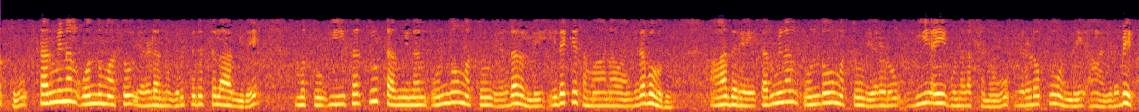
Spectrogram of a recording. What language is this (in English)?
Kannada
